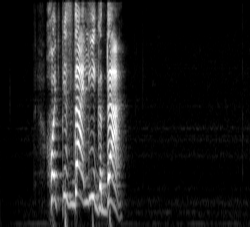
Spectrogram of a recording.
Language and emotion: Russian, angry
